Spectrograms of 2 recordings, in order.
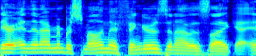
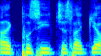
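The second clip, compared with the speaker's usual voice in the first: loosely done, fake French accent; 3 dB quieter than usual. Quoting a woman's answer to his question, put-on french accent. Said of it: "she had some sort of like French accent".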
